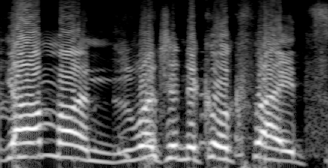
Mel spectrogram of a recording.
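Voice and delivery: laughing, badly faked Jamaican accent; botched British-turned-Jamaican accent. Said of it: "Like, what is that, Jamaican?".

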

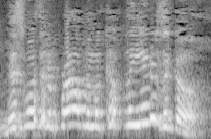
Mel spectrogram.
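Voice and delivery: high, indignant comic complaint; exasperated rant. Real, not acted. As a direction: protest with the pitch way up. Comic rant after the restaurant story.

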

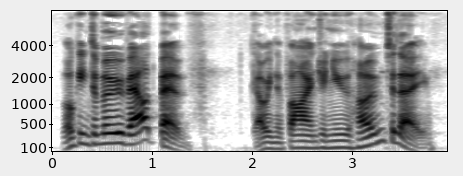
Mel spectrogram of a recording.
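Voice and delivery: loud, high joking dad; teasing dad. A narrator's reading. Dad joking with his son at breakfast, loud and teasing. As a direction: tease him with a big grin. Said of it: "laughing into his coffee cup".

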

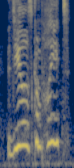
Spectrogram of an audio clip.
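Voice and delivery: high, strained character groan; groaned proclamation. A narrator's reading. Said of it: "Nereus groaned".

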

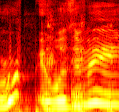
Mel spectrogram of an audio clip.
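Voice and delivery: slow, loud sing-song it wasn't me. Retold or imitated.

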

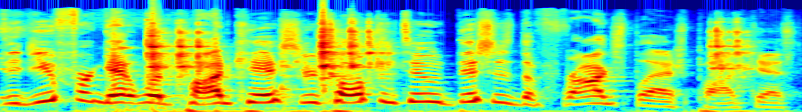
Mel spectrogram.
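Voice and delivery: hyped announcer. Acted. Hype podcast shout.

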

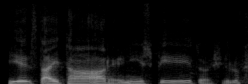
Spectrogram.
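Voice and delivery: a steady voice telling him to hold on; calm answering voice. Acted. To the impatient pastor, slow soft answering voice.

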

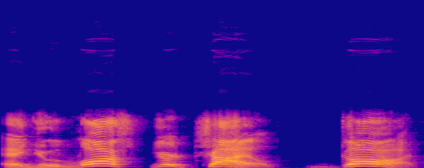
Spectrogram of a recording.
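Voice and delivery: loud mock yell, slowed down; imitating a yell. Host mocking the president's yell at reporters, loud. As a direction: bellow it like an angry old man at a press conference. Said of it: "Then again".

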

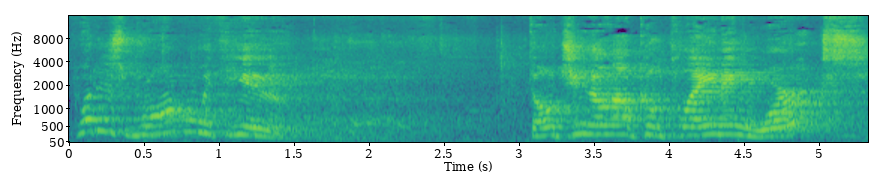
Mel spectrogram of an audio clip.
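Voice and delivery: high, incredulous mock outrage; indignant scolding. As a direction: scold him for breaking the unwritten rule. Onlookers scold the coach, acted.

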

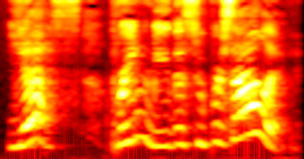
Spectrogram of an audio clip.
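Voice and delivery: exasperated retold order; loud insistence. Insisting to the waiter in retold quarrel.

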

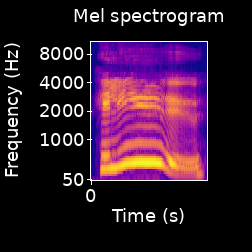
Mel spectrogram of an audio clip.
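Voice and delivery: high, hammed-up posh hello. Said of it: "You sound like a right posh little tart".

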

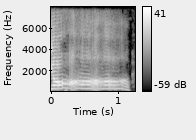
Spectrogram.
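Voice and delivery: very high, loud, long shout; hyped-up cheer. Acted. Dudes leave the meeting hyping, shouting. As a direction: roar approval like the whole crew. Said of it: "They all leave hyping".

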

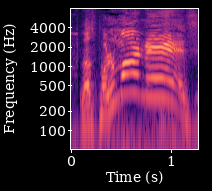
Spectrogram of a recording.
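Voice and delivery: very high, slow call; shout from the back. Retold or imitated. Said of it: "se oye otro".

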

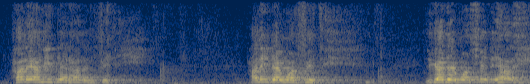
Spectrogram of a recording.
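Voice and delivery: a lightly voiced husband asking sweetly; husband asking for money. A husband asking his wife for the money, soft.

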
